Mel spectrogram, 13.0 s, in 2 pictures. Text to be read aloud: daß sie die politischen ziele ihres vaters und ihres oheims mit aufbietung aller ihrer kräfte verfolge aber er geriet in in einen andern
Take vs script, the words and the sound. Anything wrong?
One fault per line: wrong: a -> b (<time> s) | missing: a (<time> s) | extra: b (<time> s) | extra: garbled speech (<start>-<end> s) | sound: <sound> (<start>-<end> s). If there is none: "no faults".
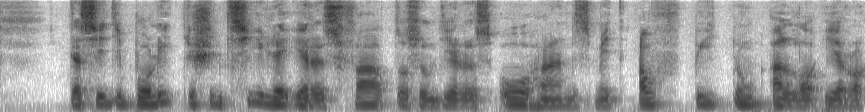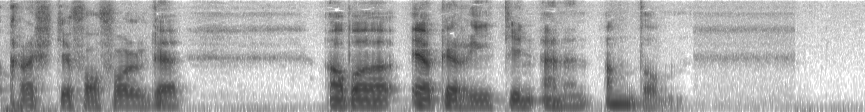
missing: in (10.6 s)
